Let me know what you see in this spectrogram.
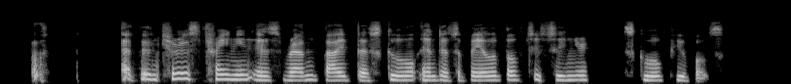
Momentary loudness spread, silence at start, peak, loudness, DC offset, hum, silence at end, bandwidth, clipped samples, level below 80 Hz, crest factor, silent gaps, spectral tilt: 10 LU; 0.3 s; -2 dBFS; -19 LUFS; under 0.1%; none; 0.7 s; 7.8 kHz; under 0.1%; -62 dBFS; 18 dB; 0.52-0.75 s, 0.82-1.20 s, 3.52-3.57 s, 5.90-6.23 s, 6.65-6.69 s, 6.91-6.95 s; -5 dB/octave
